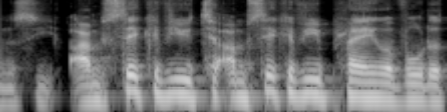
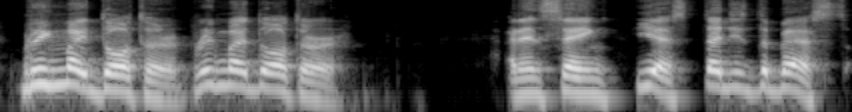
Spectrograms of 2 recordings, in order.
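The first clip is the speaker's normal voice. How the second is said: higher-pitched mock fighter accent, loosely done; imitating Cap's accent; 6 semitones higher, 3 dB louder than usual. Streamer mimics the fighter talking to the crowd, in a higher mock accent. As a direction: parrot the fighter's odd accent, half-joking. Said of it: "I don't know what that accent was".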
